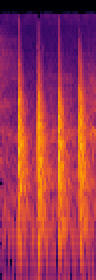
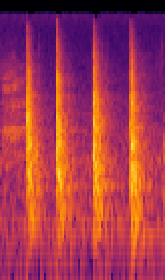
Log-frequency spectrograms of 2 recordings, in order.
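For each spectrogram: First: body filler in a steel car panel (dead spot). Second: steel car quarter panel with no body filler.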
